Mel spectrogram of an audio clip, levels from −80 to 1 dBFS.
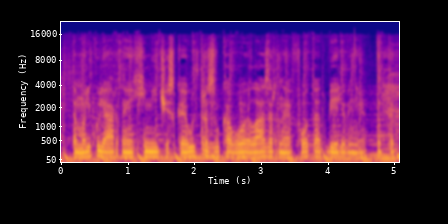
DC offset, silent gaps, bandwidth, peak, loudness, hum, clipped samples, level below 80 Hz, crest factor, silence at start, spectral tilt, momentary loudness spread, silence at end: under 0.1%; none; 17.5 kHz; -2 dBFS; -16 LUFS; none; under 0.1%; -28 dBFS; 14 dB; 0 s; -5.5 dB/octave; 5 LU; 0 s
